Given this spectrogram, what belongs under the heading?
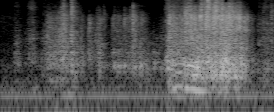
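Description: Special picture dice clatter and rattle as they are handled and rolled, a close burst of sharp plastic clicking that grows denser and louder toward the end, with no speech.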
